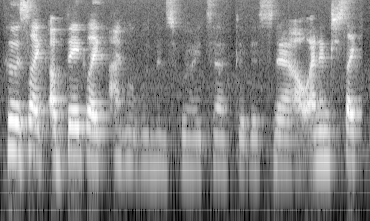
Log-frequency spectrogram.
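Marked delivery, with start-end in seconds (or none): 1.1-3.1 lower, softer mock self-righteous voice; mocking quote. Teller mimics the school bully's claim, mocking. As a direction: quote her in a low, quiet mock tone.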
